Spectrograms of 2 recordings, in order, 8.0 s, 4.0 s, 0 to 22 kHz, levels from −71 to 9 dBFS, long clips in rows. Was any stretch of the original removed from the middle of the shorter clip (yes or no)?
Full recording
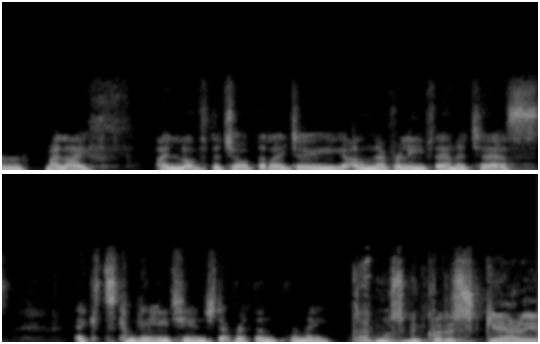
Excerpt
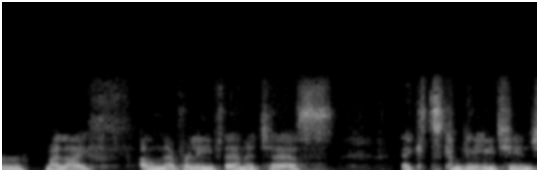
yes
